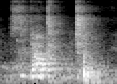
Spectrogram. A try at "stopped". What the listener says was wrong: Now you don't hear anything. Did you hear that? It was stop. Okay, there was no stop.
